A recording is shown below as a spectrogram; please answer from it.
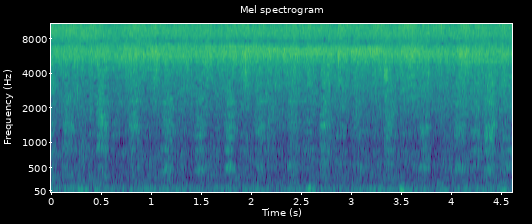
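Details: Golden Retrievers Kohaku and Ibuki heading home from a walk under the blazing summer sun, cheerful as they near their cool room; quick rhythmic panting breaths, roughly four per second, steady throughout over a low background rumble.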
